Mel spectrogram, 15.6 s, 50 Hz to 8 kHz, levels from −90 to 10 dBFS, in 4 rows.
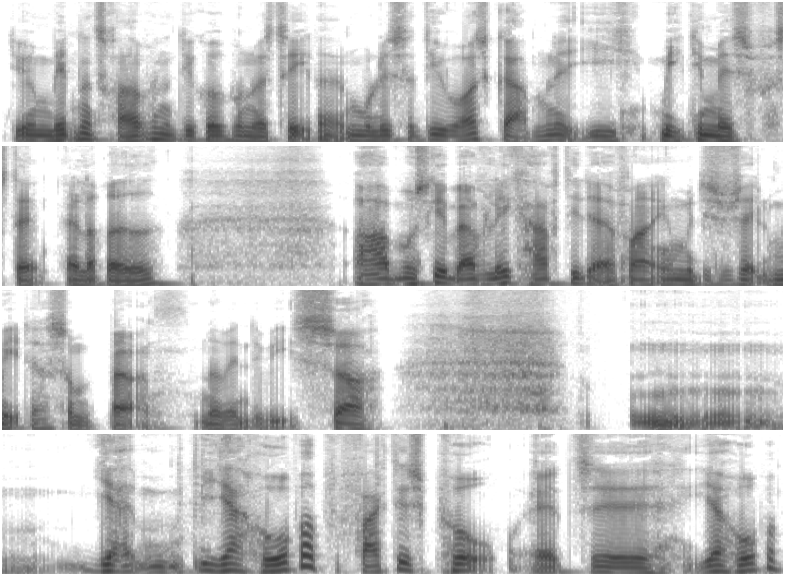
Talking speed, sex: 190 wpm, male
